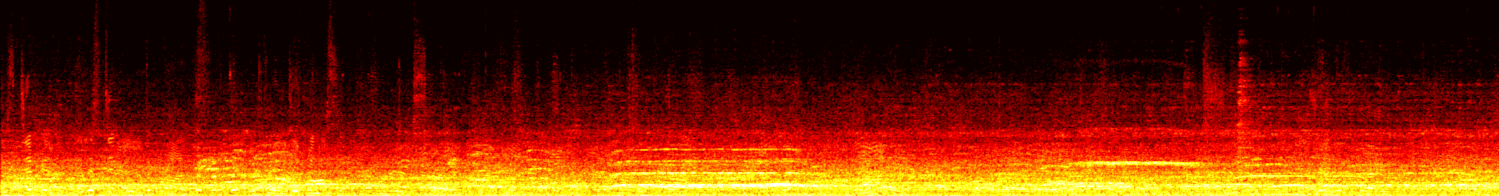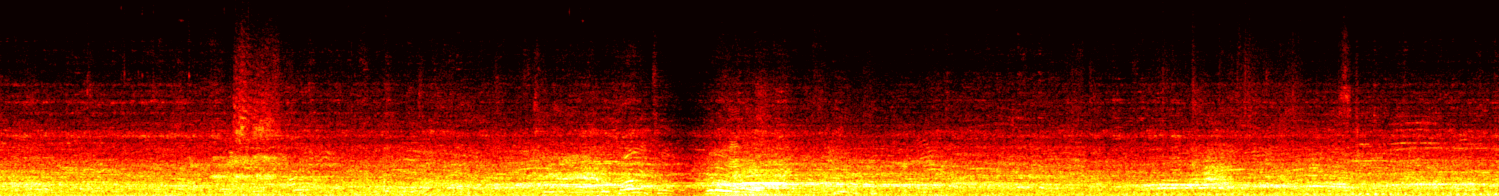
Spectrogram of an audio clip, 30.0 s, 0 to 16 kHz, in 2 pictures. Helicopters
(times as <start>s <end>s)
22.4s 29.9s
